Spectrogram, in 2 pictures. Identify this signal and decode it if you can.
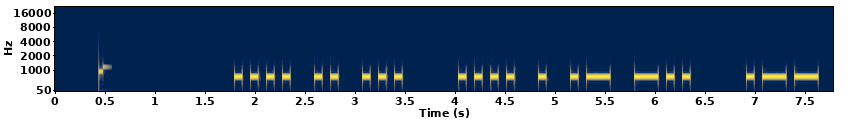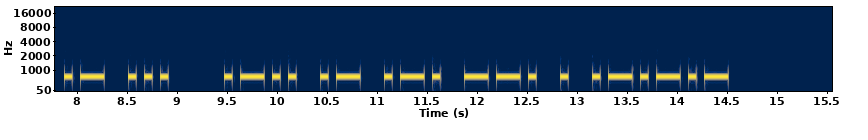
Morse code, heard as a keyed tone, about 15 wpm, 700 Hz. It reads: HIS HEAD WAS LARGE.
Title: Sentences from Top 1000 Words - Review Part 1 - 15wpm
